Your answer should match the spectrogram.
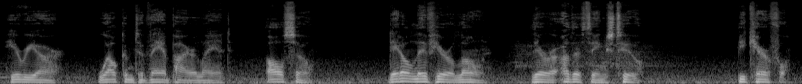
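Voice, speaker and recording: A man playing a cool, serious, terse warrior guide in an animated game cutscene. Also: on the low side, normal speed, long pauses, a little hiss or hum, natural voice. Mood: grave.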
